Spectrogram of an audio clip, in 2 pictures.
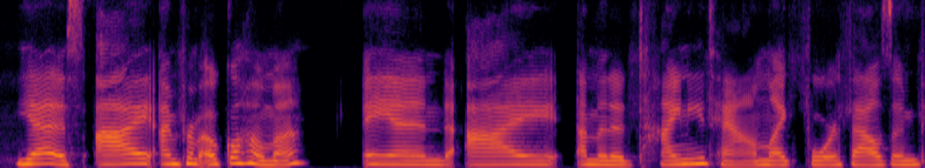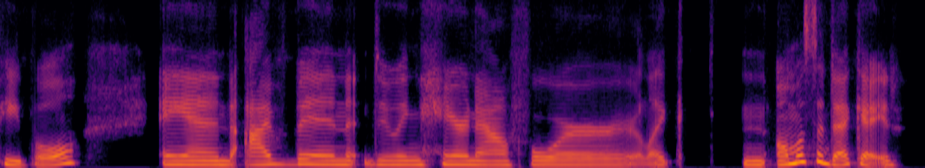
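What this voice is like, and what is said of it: Slight regional American accent. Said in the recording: “I hear a little bit of an accent in your voice”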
